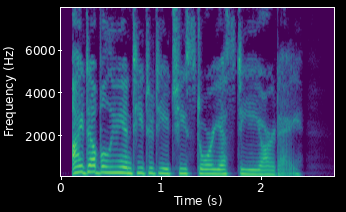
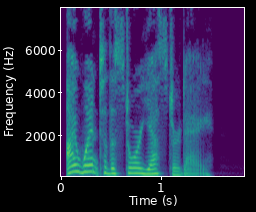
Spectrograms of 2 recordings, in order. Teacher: The stress falls on store because that's the most important information.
